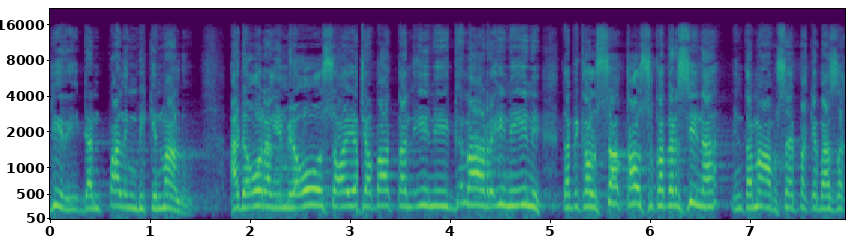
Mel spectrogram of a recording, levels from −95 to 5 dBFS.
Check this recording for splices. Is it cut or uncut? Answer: cut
